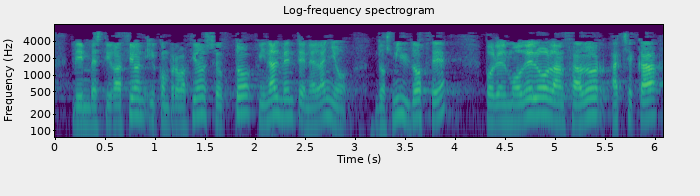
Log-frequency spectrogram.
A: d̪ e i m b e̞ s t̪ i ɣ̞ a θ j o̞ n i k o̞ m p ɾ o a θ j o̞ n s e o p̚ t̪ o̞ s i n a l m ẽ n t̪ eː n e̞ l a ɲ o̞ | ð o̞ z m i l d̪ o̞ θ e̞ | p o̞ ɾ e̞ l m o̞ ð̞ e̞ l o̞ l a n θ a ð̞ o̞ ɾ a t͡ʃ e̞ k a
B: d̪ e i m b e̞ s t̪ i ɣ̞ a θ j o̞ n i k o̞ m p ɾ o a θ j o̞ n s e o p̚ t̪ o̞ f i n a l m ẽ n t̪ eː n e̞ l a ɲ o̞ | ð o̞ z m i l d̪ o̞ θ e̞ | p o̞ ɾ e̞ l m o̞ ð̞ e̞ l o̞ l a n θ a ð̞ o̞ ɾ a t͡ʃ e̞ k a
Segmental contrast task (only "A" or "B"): B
